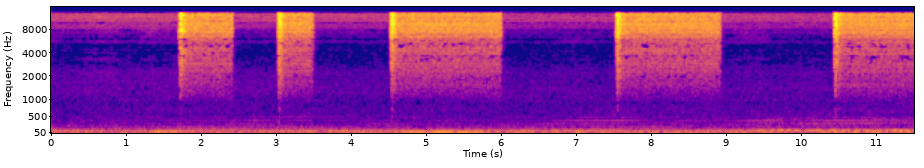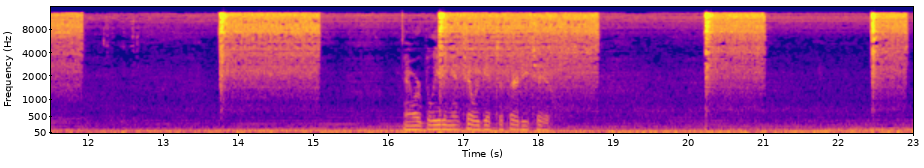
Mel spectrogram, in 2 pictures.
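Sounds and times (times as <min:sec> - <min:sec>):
air hissing out of tire: 0:01.6 - 0:03.6, 0:04.5 - 0:06.1, 0:07.5 - 0:09.0, 0:10.4 - 0:12.0, 0:13.1 - 0:15.9, 0:16.6 - 0:19.0, 0:20.1 - 0:21.2, 0:22.4 - 0:23.0.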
